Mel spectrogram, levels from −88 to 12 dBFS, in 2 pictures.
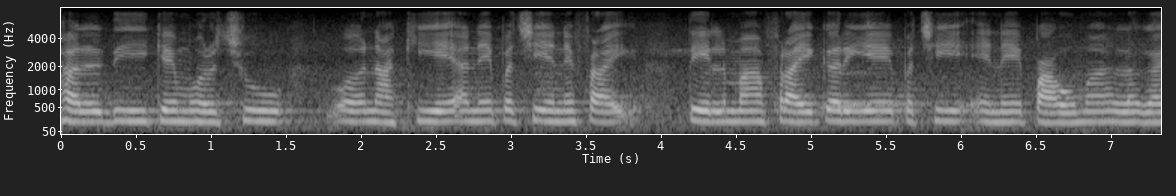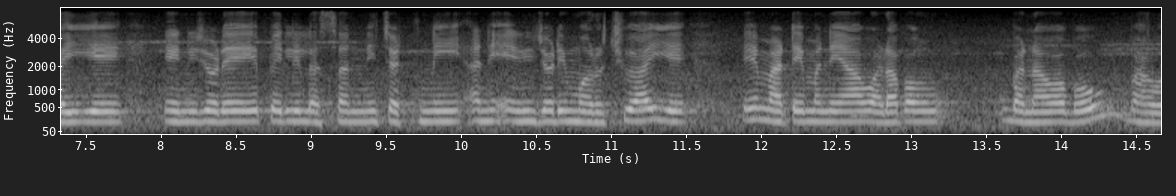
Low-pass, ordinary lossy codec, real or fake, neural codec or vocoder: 7.2 kHz; none; real; none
